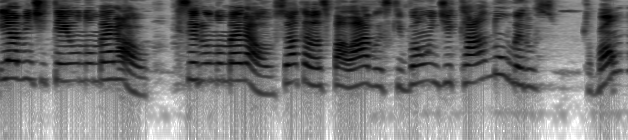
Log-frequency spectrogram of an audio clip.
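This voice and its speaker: A woman's voice: high-pitched, expressive, normal speed, a bit bright. A woman teacher giving a recorded grammar lesson, explaining patiently step by step and often checking in with her pupils.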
